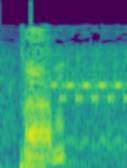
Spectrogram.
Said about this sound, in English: I'm going to turn off the call-in ring, so now I'm not going to hear it ring.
